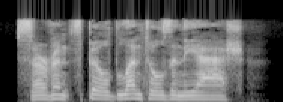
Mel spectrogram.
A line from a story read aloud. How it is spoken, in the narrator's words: one of the guards grunted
